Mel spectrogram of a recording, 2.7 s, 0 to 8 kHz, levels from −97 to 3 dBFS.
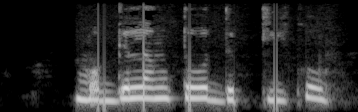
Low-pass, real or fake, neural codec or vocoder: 7.2 kHz; real; none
